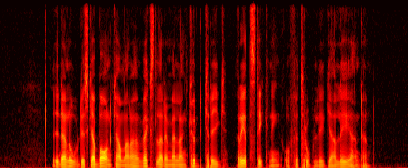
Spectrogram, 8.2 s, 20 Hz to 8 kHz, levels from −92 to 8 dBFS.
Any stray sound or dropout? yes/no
no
